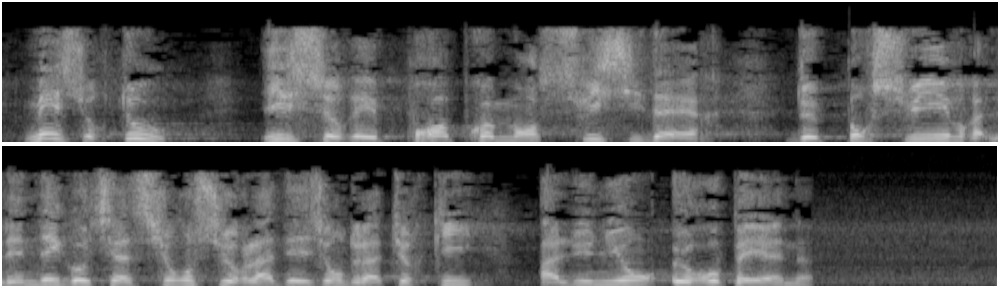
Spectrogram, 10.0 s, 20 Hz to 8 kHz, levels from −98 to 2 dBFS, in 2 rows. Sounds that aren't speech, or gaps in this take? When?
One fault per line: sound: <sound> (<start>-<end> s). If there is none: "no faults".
no faults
